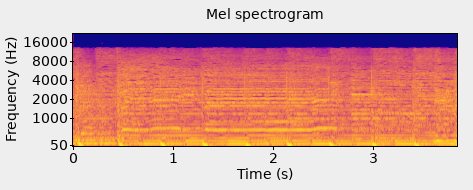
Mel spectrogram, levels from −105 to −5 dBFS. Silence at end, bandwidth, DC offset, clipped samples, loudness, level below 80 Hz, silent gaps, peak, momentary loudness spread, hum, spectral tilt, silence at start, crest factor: 0 s; 13.5 kHz; under 0.1%; under 0.1%; -15 LUFS; -22 dBFS; none; -2 dBFS; 2 LU; none; -4.5 dB/octave; 0 s; 14 dB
